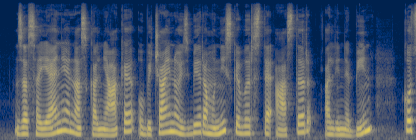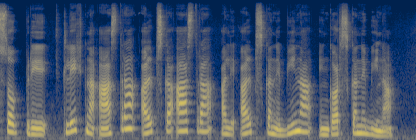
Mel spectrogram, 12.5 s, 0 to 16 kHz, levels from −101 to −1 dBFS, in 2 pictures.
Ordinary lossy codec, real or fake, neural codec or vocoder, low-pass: none; real; none; 14.4 kHz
